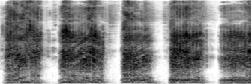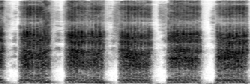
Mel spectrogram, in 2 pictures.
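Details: Female Jack Russell Terrier, two years old, growling while fighting for a favourite toy: a steady run of nine rough, rasping growls, each about half a second long, coming in a regular breathing rhythm.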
